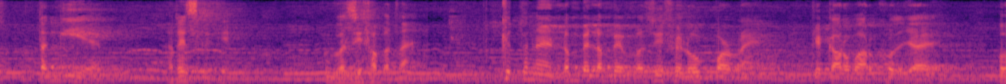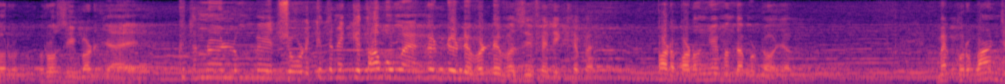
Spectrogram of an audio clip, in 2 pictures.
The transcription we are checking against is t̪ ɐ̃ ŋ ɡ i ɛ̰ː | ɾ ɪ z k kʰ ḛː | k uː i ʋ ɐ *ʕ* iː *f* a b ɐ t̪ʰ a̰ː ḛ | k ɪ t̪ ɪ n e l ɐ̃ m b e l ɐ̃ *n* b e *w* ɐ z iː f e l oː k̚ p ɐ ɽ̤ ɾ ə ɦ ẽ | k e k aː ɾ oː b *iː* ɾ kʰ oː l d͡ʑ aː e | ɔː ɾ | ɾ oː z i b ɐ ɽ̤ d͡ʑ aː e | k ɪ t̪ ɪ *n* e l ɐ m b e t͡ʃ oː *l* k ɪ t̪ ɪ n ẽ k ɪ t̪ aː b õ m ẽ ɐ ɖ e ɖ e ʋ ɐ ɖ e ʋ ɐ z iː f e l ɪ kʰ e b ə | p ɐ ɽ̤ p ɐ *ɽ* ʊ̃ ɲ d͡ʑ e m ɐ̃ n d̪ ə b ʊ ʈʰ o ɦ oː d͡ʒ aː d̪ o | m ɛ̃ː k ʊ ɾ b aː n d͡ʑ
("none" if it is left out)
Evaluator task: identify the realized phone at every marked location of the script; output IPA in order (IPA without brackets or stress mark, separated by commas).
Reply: z, f, m, ʋ, aː, n, ɽ, ɽ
